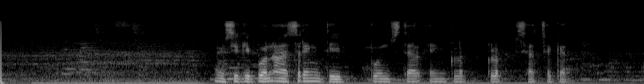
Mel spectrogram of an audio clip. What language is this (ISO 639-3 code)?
jav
